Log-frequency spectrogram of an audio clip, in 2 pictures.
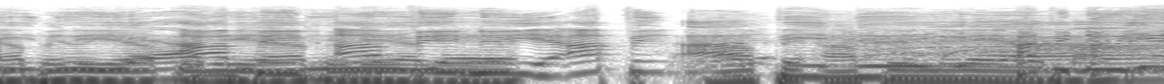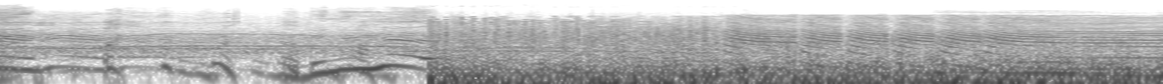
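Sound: echo effect on voice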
